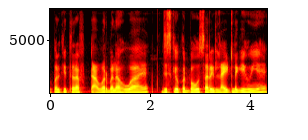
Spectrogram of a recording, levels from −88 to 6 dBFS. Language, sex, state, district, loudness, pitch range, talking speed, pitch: Hindi, male, Uttar Pradesh, Lalitpur, -17 LUFS, 140-145 Hz, 205 wpm, 140 Hz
